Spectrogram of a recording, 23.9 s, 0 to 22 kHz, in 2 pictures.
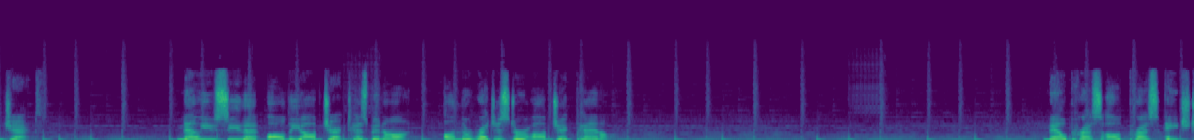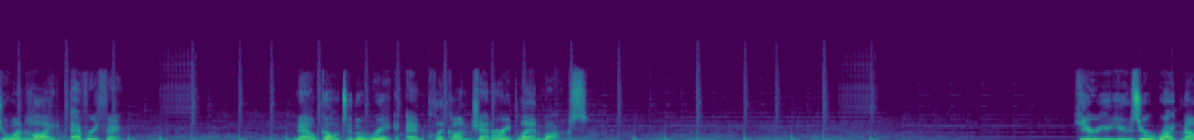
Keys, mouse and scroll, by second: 0.2 click, 1.2-2.0 scroll up 2, 2.0-2.5 scroll down 1, 2.5 click, 2.9 click, 3.2 scroll up 1, 3.5 click, 4.2-5.0 scroll up 1, 5.0-5.6 scroll up 2, 5.6 click, 6.3 right click, 7.3 middle click, 7.3-8.0 scroll down 2, 8.0 shift+middle click, 9.0 alt+h, 9.5-10.0 scroll up 1, 10.2 right click, 10.7-11.0 middle drag, 11.4 h, 11.7-12.2 scroll up 2, 12.1 right click, 12.9-13.6 scroll up 1, 13.6-14.5 scroll up 3, 14.5 click, 17.3-20.9 drag, 21.9-23.8 drag.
